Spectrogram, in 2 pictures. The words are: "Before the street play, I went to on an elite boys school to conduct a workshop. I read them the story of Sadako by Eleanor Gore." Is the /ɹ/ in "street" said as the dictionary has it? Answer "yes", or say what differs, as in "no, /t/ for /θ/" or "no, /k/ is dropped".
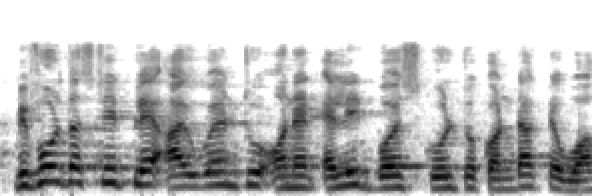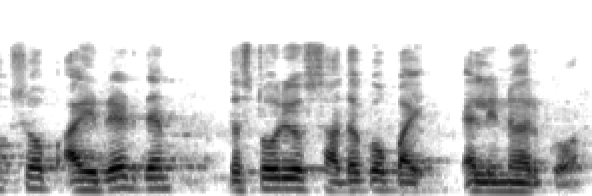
no, /ɹ/ is dropped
